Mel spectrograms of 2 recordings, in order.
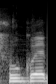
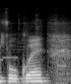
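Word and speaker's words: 符玄: Fukue or Fuke, I pronounce Fukue because she's Chinese and I thought that, okay, might as well just say it in Chinese.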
